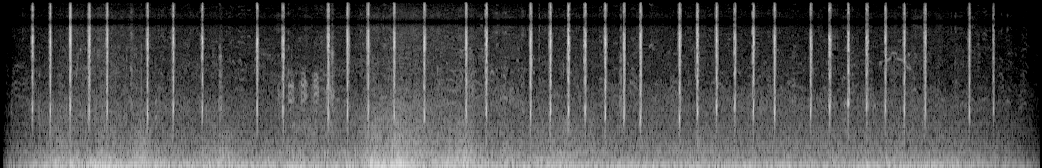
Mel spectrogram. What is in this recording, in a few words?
rufous night heron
